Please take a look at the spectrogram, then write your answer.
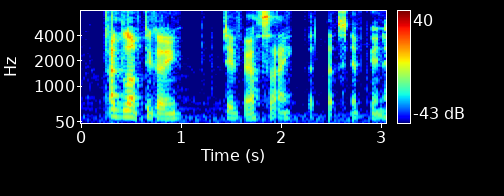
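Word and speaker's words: Versailles: furniture and clothing I'd love to go to Versai but that's never going to happen I pronounced it perfectly both times yeah I've practice with that particular word.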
